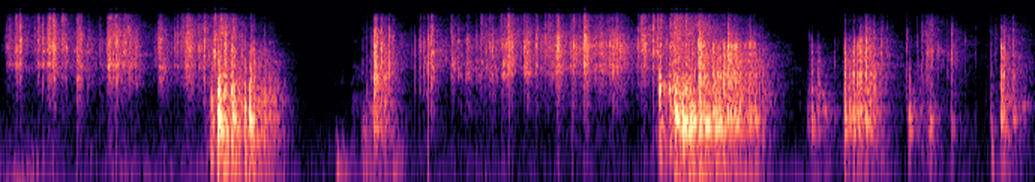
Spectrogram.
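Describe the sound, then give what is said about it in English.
Dice clatter and rattle repeatedly in quick, bright bursts, several rolls tumbling and clicking against a hard surface with short pauses between them, with no talking over the sound. “I mean, we bought these lovely dice,”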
